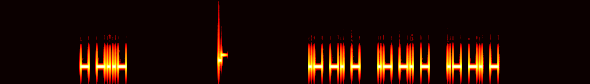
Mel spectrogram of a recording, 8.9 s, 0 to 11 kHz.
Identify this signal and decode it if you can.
Morse code, heard as a keyed tone, about 30 wpm, 700 Hz. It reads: TX ANT ANT ANT
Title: Abbreviations Repeated 3x - 30wpm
